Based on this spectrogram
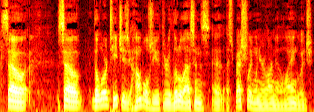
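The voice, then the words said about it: Tennessee accent. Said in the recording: “I was never going to get rid of my Tennessee accent.”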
